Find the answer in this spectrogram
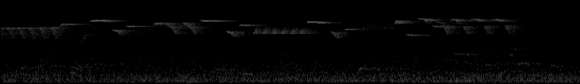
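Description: Faint birdsong: small birds chirping in short, high, quick notes, many of them slurring downward, over a low background hiss. The chirping fades out near the end.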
